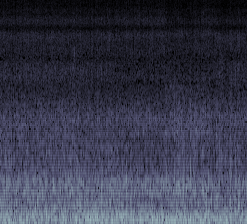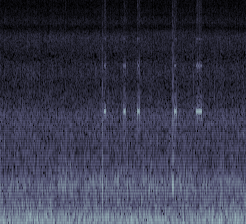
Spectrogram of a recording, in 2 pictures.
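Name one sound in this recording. A small aircraft engine drones loudly and steadily close by.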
